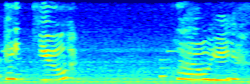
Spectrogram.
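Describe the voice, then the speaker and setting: A woman's voice: very high-pitched, steady tone, slow pace. A woman playing a friendly, easily thrilled young restaurant worker in an anime video game. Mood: delighted.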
